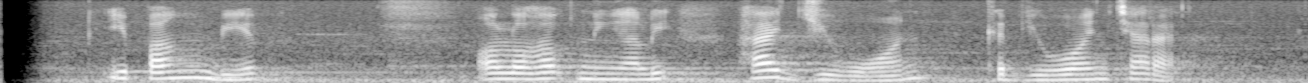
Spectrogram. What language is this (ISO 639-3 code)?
sun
